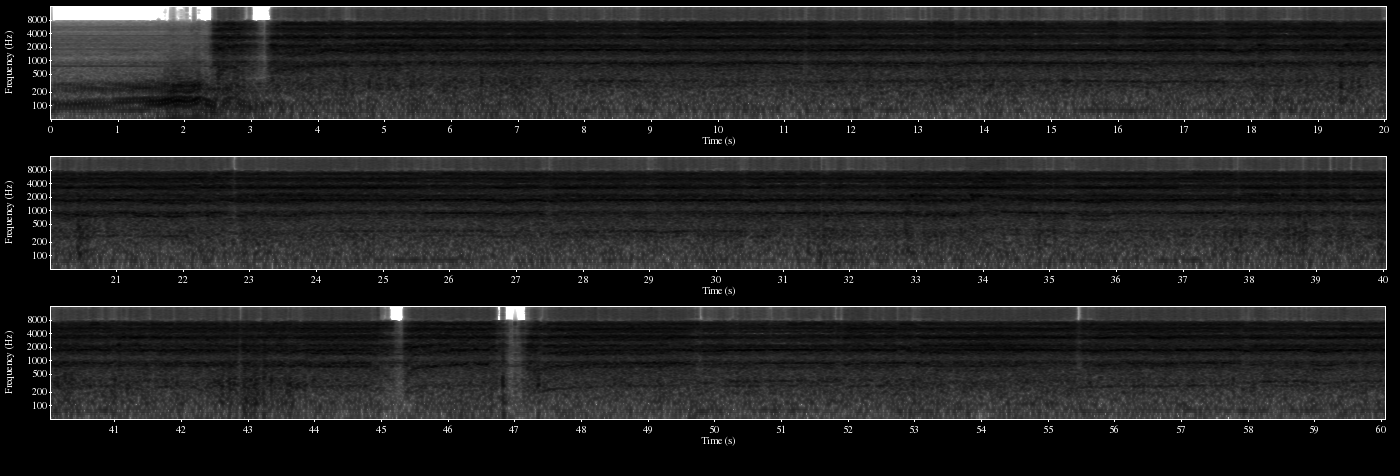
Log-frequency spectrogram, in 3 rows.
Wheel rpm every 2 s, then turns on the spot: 0, 80, 220, 230, 230, 230, 230, 230, 230, 230, 220, 220, 230, 220, 230, 230, 230, 240, 230, 230, 220, 220, 150, 140, 210, 230, 220, 220, 230, 230.
none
